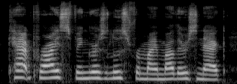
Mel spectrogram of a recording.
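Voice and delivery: usual speaking voice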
